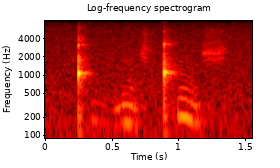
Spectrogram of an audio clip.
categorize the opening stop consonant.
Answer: click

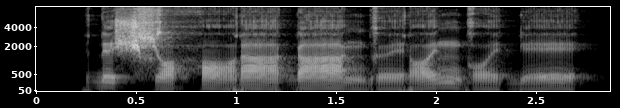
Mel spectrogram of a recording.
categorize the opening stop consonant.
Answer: implosive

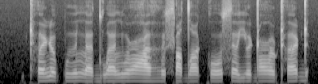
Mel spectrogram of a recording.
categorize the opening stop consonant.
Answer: aspirated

